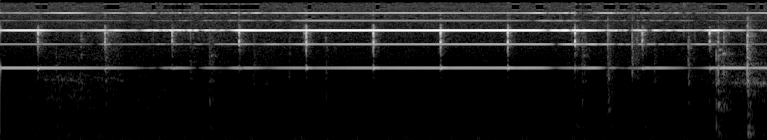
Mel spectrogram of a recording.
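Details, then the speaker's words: Low-cost multimeter on continuity test: thin high beep breaks into rapid irregular clicks instead of a solid tone as the buzzer chatters while sampling, a flaw that can give misleading readings. "I put it in to the continuity test and listen as it's sampling it's clicking and depending what your testing that could give you misleading"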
